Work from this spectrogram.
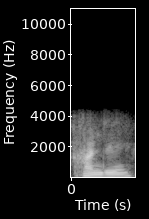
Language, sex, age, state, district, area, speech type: Punjabi, male, 18-30, Punjab, Fazilka, urban, conversation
